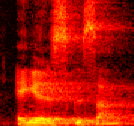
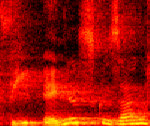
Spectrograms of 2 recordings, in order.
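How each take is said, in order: First: Firm insistence, no question left. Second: High, puzzled echo question; taken aback, with raised pitch; baffled. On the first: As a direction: state it as settled. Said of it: "sagte der Esel bestimmt". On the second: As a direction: repeat it in astonishment. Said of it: "fragte das Schaf verblüfft". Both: Acted.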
